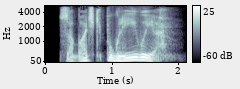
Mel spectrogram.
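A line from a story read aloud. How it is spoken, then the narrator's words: Heavy sigh, sad bass. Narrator (Russian): тяжко вздохнув, расстроенно пробасил Семен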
